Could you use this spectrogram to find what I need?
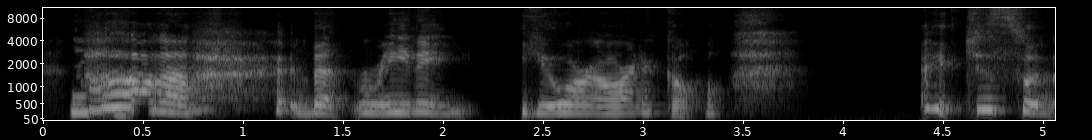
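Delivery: high, tearful voice breaking. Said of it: "I hope I can say this without crying".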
